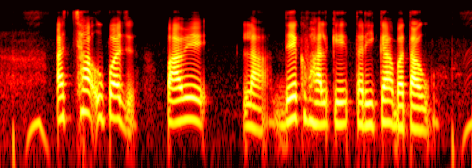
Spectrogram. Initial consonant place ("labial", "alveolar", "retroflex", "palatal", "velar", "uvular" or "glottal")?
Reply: alveolar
